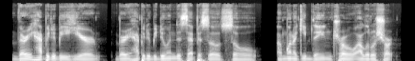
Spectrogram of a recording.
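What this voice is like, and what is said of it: Voice sounds different from a cold. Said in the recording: “tell by my voice, ... I'm fighting a little bit of a cold, so that's why it might sound a little different”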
